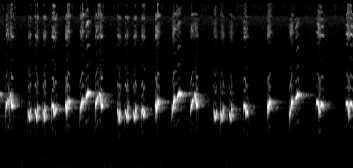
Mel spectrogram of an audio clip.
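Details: Yellow-vented bulbul delivering a continuous ropel song: fast runs of gurgling double and triple notes mixed with upward-sliding whistles, almost no gaps, faint low rumble underneath.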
